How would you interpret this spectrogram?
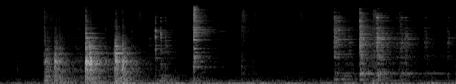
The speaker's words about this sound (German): Mir zuliebe feuert sie den Holzofen ein.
